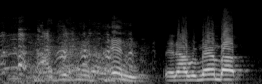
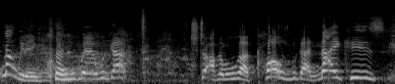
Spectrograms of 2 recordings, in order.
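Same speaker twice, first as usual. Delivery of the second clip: protesting self; 7 semitones higher than usual. Retold or imitated. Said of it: "I'm like".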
